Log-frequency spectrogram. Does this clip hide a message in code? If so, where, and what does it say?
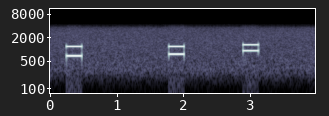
Yes: DTMF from 0.2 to 3.1 s, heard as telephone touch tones, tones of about 230 ms. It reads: 1 4 0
